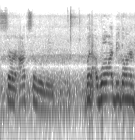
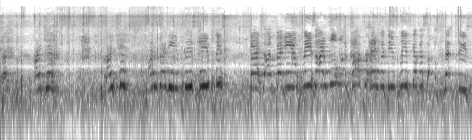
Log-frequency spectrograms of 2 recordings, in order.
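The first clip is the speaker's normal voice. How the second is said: desperate begging; 9 semitones higher, slower than usual. Real, not acted. Woman under officers begging for release, tearful.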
